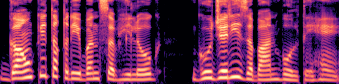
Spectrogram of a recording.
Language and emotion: Urdu, neutral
